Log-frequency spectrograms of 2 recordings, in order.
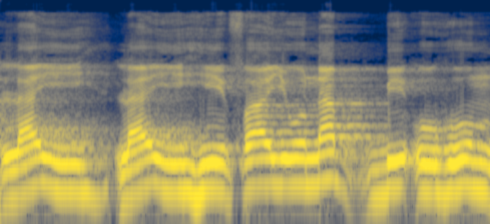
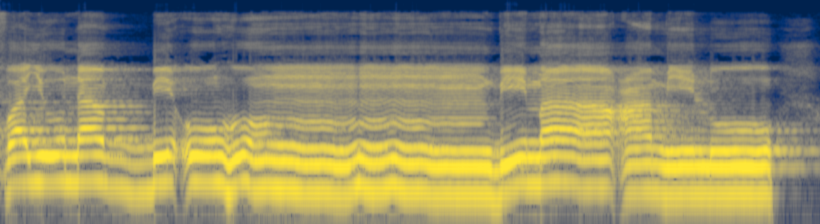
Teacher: Ikhfa syafawi itu kita panjangkan. Ketika kita membaca mim kita bersiap membaca ba. dan kita dengungkan atau kita panjangkan.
